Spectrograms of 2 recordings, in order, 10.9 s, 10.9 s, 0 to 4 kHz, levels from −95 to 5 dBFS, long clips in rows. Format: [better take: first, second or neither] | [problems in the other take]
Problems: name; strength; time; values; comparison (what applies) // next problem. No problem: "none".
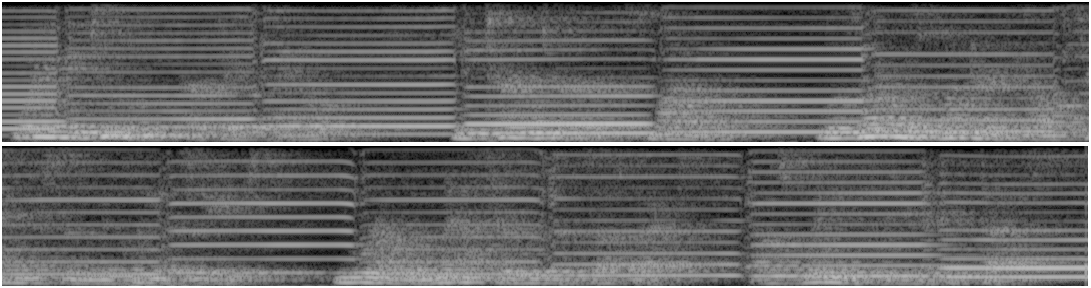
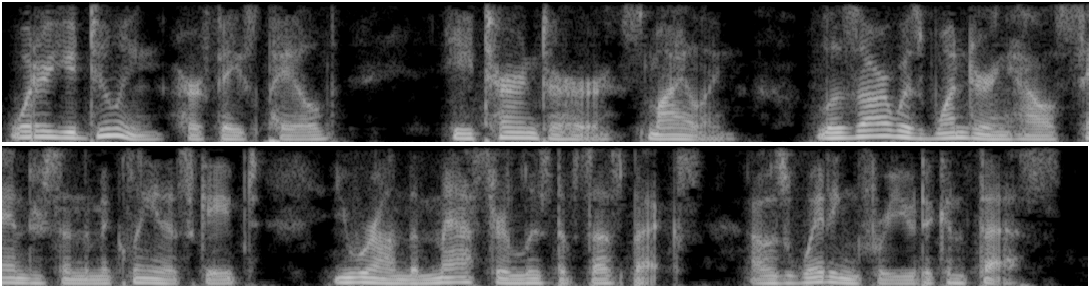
second | background sound (Bowed string instrument); 1 dB above the speech // room echo; dies away in 1.2 s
